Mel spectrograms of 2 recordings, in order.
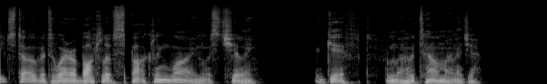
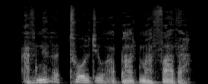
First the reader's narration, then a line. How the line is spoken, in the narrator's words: she said quietly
